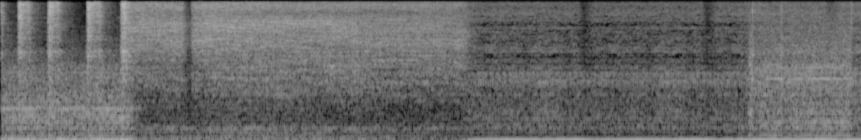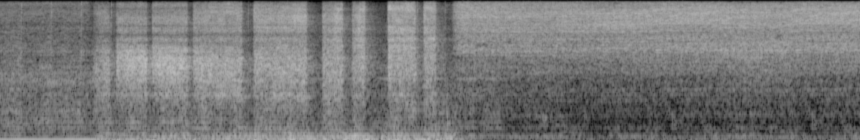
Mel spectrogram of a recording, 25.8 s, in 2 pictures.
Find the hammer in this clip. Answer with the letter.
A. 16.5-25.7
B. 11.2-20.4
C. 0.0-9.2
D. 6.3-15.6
B.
